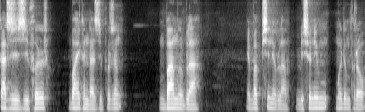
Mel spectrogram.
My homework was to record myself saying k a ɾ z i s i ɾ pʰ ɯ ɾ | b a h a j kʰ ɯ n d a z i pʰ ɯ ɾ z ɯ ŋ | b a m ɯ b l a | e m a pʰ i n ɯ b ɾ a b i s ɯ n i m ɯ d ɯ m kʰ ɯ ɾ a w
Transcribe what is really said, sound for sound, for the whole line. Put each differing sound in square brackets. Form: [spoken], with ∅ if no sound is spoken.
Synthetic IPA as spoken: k a ɾ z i [z] i [∅] pʰ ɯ ɾ | b a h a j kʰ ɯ n d a z i pʰ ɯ ɾ z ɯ ŋ | b a m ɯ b l a | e [b] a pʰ i n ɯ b [l] a b i s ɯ n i m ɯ d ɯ m [pʰ] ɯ ɾ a w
